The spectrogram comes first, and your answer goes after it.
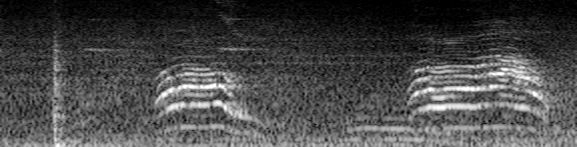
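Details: Domestic cat, filmed indoors with others in a home for cats, gives two clear drawn-out meows about two seconds apart, each rising then falling with bright harmonics, between them a softer low meow and a sharp click near the start.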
